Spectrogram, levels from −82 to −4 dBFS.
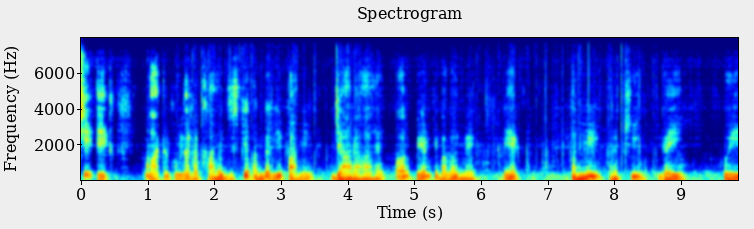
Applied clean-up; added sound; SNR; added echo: neural separator model SepFormer DNS4.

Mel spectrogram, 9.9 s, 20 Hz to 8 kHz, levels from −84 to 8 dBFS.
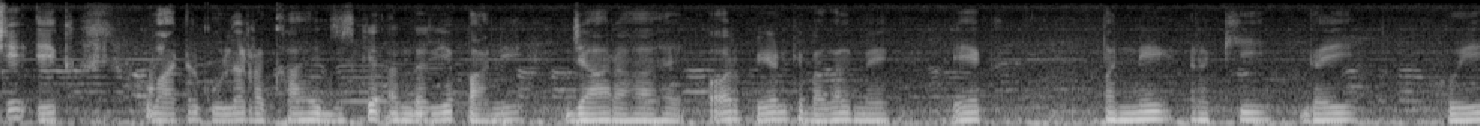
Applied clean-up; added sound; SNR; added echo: none; none; none; none.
